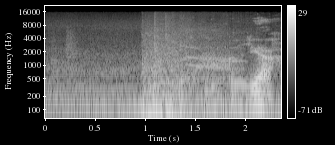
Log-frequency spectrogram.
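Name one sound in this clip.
A car crashes into another car with a heavy thud.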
